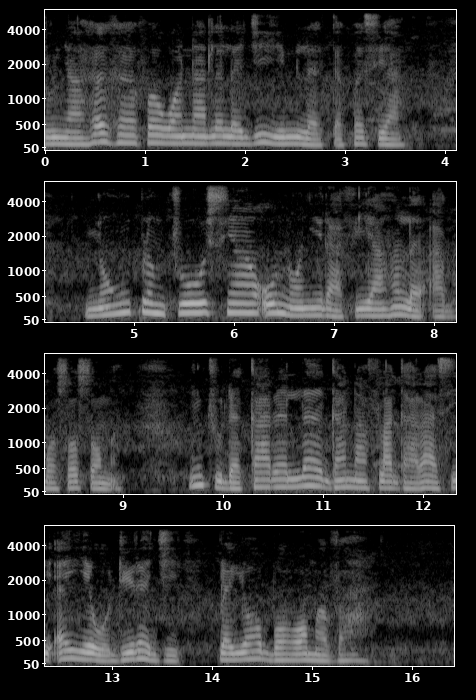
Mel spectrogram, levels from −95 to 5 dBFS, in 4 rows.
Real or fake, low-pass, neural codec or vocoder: real; 5.4 kHz; none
